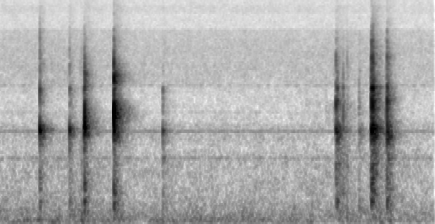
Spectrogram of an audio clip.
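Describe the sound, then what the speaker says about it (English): Sharp little clicks and taps come from getting concealer out of its container, two brief clusters of crisp snaps separated by a quiet pause. "Trying to get the concealer out of the container. That's why you can hear that noise."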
